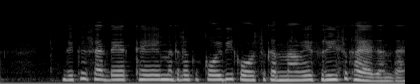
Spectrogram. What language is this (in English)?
Punjabi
